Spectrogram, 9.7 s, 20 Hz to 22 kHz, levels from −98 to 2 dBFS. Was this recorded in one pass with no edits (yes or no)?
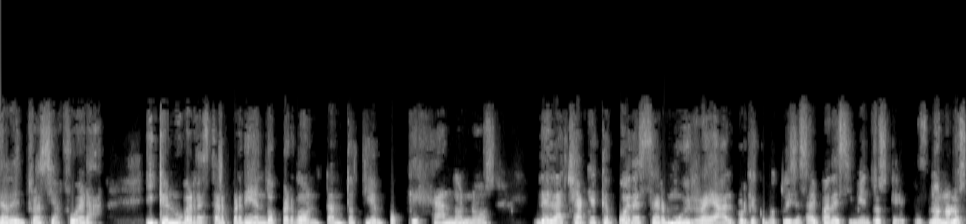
yes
